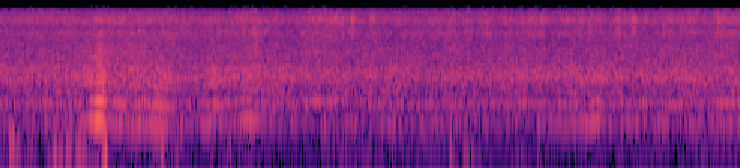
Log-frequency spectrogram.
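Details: Steady humming buzz of bees collecting pollen. A brief louder buzz near the start comes from an insect passing close, then the drone stays even and soft.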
